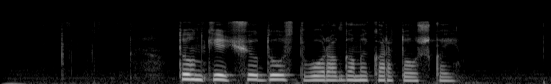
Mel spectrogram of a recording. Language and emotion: Russian, neutral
